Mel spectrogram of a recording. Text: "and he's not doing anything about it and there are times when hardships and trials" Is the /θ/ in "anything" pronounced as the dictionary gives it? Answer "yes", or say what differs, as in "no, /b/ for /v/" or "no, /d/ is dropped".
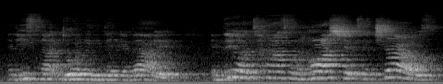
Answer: yes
